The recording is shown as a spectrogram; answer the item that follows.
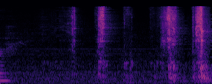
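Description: Metal screw band being twisted onto the threads of a glass mason jar: a few short grating rasps, the last two the loudest.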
